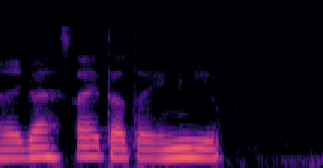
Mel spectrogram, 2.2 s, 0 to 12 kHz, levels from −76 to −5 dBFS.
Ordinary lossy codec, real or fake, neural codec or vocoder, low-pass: none; fake; codec, 16 kHz, 1 kbps, X-Codec, HuBERT features, trained on LibriSpeech; 7.2 kHz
